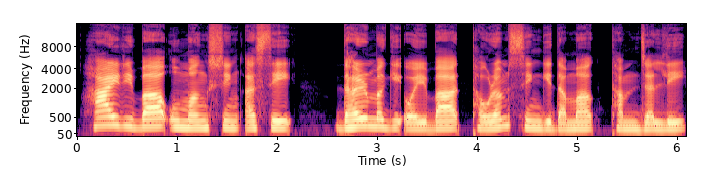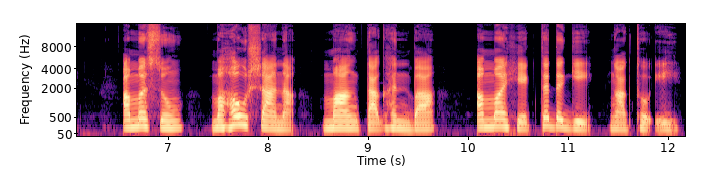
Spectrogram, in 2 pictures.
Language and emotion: Manipuri, neutral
